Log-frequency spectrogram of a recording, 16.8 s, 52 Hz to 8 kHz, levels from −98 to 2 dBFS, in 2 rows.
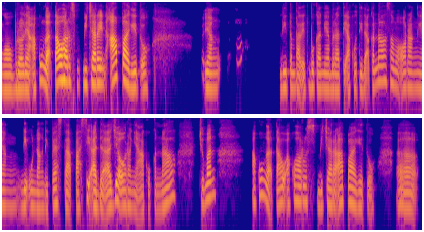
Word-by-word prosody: ngobrol 155 Hz, +1 st, -1 dB
yang 160 Hz, -1 st, +1 dB
aku 165 Hz, +8 st, -3 dB
nggak -, -, +5 dB
tahu 225 Hz, -, +12 dB
harus 225 Hz, -3 st, +6 dB, 0.2 s
bicarain 200 Hz, +1 st, +5 dB
apa, 265 Hz, -5 st, +9 dB
gitu. 165 Hz, -1 st, -2 dB, 1.1 s
Yang 165 Hz, -1 st, -2 dB
a -, -, -72 dB, 1.1 s
di 170 Hz, +1 st, -4 dB
tempat 165 Hz, -2 st, -4 dB
itu 155 Hz, -, -15 dB
bukannya 165 Hz, -1 st, -4 dB
berarti 155 Hz, -1 st, -4 dB
aku 165 Hz, -, -7 dB
tidak 160 Hz, 0 st, -7 dB
kenal 225 Hz, +5 st, -3 dB
sama 205 Hz, -5 st, -7 dB
orang 170 Hz, -1 st, -4 dB
yang 160 Hz, 0 st, -11 dB
diundang 150 Hz, -2 st, -6 dB
di 140 Hz, -, -11 dB
pesta. 165 Hz, -1 st, -4 dB
Pasti 140 Hz, +1 st, -6 dB
ada 150 Hz, -3 st, +1 dB
aja 150 Hz, +8 st, +2 dB
orang 150 Hz, -1 st, -3 dB
yang 115 Hz, -, -7 dB
aku 135 Hz, +1 st, -16 dB
kenal. 165 Hz, -, -6 dB, 0.5 s
Cuman, 220 Hz, +9 st, -1 dB, 0.7 s
aku 255 Hz, +1 st, -6 dB
nggak 210 Hz, -, -4 dB
tahu 175 Hz, +2 st, -1 dB
aku 170 Hz, -, -9 dB
harus 185 Hz, -1 st, -6 dB
bicara 160 Hz, +3 st, -3 dB
apa 180 Hz, -2 st, -2 dB
gitu. 150 Hz, -1 st, -11 dB, 0.4 s
Eee 140 Hz, -1 st, -5 dB
165 Hz, 150 wpm, -23 LUFS, 155-185 Hz, 1.1 s, tahu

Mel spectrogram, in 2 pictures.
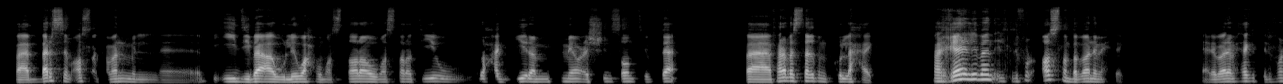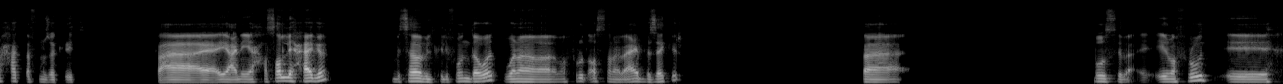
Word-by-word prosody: فبارسم 110 Hz, +1 st, +3 dB
أصلًا -, -, -7 dB
كمان 130 Hz, +3 st, -1 dB
من 125 Hz, -, -6 dB
ال 105 Hz, 0 st, -16 dB
بإيدي 135 Hz, -2 st, -2 dB
بقى 125 Hz, -2 st, +8 dB
ولوّح 120 Hz, +2 st, +1 dB
ومسطرة، 115 Hz, +3 st, -1 dB
ومسطرة 120 Hz, +1 st, -3 dB
تي، 140 Hz, +3 st, -6 dB
ولوحة 130 Hz, +1 st, -6 dB
كبيرة 125 Hz, +1 st, -2 dB
120 135 Hz, 0 st, -4 dB
سَنتي 135 Hz, -1 st, -5 dB
وبتاع. 140 Hz, +4 st, 0 dB, 0.7 s
ف 120 Hz, -, +5 dB
فأنا 115 Hz, +6 st, +7 dB
باستخدم 160 Hz, -3 st, +1 dB
كل 135 Hz, 0 st, -2 dB
حاجة. -, -, -7 dB, 0.6 s
فغالبًا، 230 Hz, +10 st, +8 dB
التليفون 145 Hz, -10 st, -6 dB
أصلًا 215 Hz, +1 st, +1 dB
بابقى 130 Hz, +3 st, +2 dB
أنا 130 Hz, -, -1 dB
محتاجه، 120 Hz, -, -14 dB, 0.7 s
يعني 115 Hz, -, -7 dB
بابقى 125 Hz, +3 st, +3 dB
أنا 135 Hz, -, +3 dB
محتاج 145 Hz, +3 st, -1 dB
التليفون 140 Hz, 0 st, -12 dB
حتى 150 Hz, -2 st, -8 dB
في 120 Hz, 0 st, -21 dB
مذاكرتي. 110 Hz, 0 st, -12 dB, 0.7 s
فيعني 110 Hz, +2 st, +2 dB
حصل 140 Hz, +6 st, -1 dB
لي 160 Hz, -, +3 dB
حاجة، 155 Hz, +7 st, +3 dB, 0.6 s
بسبب 145 Hz, -2 st, +1 dB
التليفون 120 Hz, +4 st, -8 dB
دوّة 145 Hz, +8 st, 0 dB
وأنا 120 Hz, -2 st, -1 dB
المفروض 125 Hz, +5 st, -12 dB
أصلًا 135 Hz, -4 st, -9 dB
أبقى 110 Hz, 0 st, -5 dB
قاعد 130 Hz, +1 st, -1 dB
باذاكر. 125 Hz, +2 st, -7 dB, 1.8 s
ف -, -, -2 dB, 2.3 s
بُص 135 Hz, -2 st, -5 dB
بقى، 110 Hz, -2 st, -13 dB
المفروض 160 Hz, +10 st, -3 dB, 0.2 s
آآ، 120 Hz, -1 st, -2 dB
130 Hz, 125 wpm, -26 LUFS, 115-140 Hz, 2.3 s, بقى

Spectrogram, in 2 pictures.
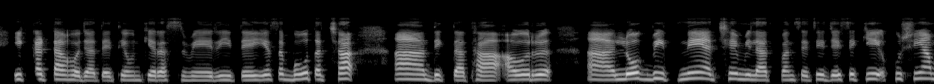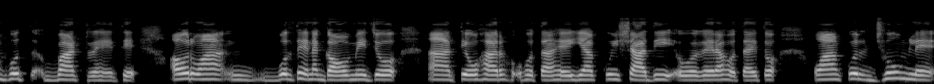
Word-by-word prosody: इकट्ठा 235 Hz, +1 st, +1 dB
हो 200 Hz, -, +3 dB
जाते 185 Hz, 0 st, -2 dB
थे, -, -, -1 dB
उनके 200 Hz, +1 st, -3 dB
रस्में-रीते 195 Hz, 0 st, -3 dB
ये 210 Hz, +2 st, 0 dB
सब 225 Hz, -1 st, -5 dB
बहुत 240 Hz, +3 st, 0 dB
अच्छा 255 Hz, +4 st, +3 dB, 0.5 s
अ, 240 Hz, -1 st, +5 dB
दिखता 205 Hz, -2 st, -1 dB
था। 195 Hz, -2 st, +3 dB, 0.2 s
और 225 Hz, +1 st, +2 dB, 0.5 s
अ, 215 Hz, -1 st, +4 dB
लोग 245 Hz, 0 st, +5 dB
भी 275 Hz, +2 st, +3 dB
इतने 265 Hz, +3 st, +3 dB
अच्छे 255 Hz, +1 st, 0 dB
मिलादपन 210 Hz, -1 st, -1 dB
से 200 Hz, -, -3 dB
थे 230 Hz, -, +1 dB
जैसे 225 Hz, +2 st, -1 dB
कि 250 Hz, +1 st, 0 dB
खुशियाँ 265 Hz, +1 st, -1 dB
बहुत 255 Hz, +3 st, +1 dB, 0.3 s
बाँट 215 Hz, -3 st, +1 dB
रहे 190 Hz, -1 st, -4 dB
थे -, -, -2 dB, 0.5 s
और 260 Hz, +1 st, +5 dB
वहाँ 240 Hz, -1 st, +2 dB
उम, 215 Hz, -4 st, -8 dB, 0.2 s
बोलते 240 Hz, +3 st, +2 dB
हैं 250 Hz, -, +3 dB
ना 235 Hz, -, +1 dB, 0.2 s
गाँव 205 Hz, +1 st, +1 dB
में 225 Hz, -1 st, 0 dB
जो 220 Hz, +2 st, +2 dB, 0.4 s
अ, 225 Hz, -1 st, +3 dB
त्योहार 225 Hz, -1 st, +2 dB, 0.2 s
होता 210 Hz, -2 st, 0 dB
है 200 Hz, -, +2 dB
या 215 Hz, 0 st, +1 dB
कोई 235 Hz, 0 st, -2 dB
शादी 215 Hz, 0 st, +2 dB
वगैरह 205 Hz, +1 st, +1 dB
होता 195 Hz, +1 st, -4 dB
है 195 Hz, -, 0 dB
तो 215 Hz, -, -2 dB, 0.4 s
वहाँ 230 Hz, +1 st, +2 dB
को 255 Hz, -, +5 dB
ल 220 Hz, -5 st, -4 dB
झूम 275 Hz, 0 st, 0 dB
ले 230 Hz, -3 st, +1 dB
220 Hz, 175 wpm, -23 LUFS, 205-240 Hz, 0.5 s, अ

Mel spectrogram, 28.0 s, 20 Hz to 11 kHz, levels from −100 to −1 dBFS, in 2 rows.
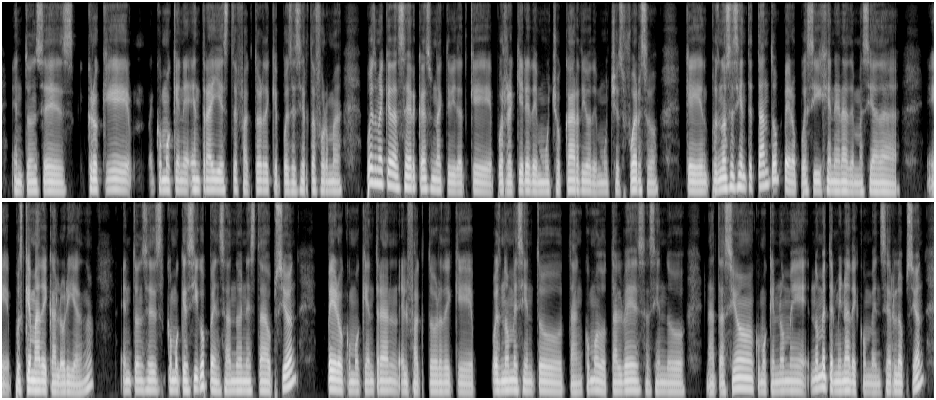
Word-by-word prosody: entonces, 105 Hz, 0 st, 0 dB, 0.2 s
creo 120 Hz, -2 st, +2 dB
que 120 Hz, -2 st, 0 dB, 0.4 s
como 120 Hz, -1 st, +1 dB
que -, -, -3 dB
en 115 Hz, -, -1 dB
entra 120 Hz, +2 st, 0 dB
ahí 120 Hz, 0 st, +3 dB
este 120 Hz, +1 st, -2 dB
factor 115 Hz, +1 st, -2 dB
de 115 Hz, -, 0 dB
que, 105 Hz, -, -5 dB
pues, 105 Hz, -1 st, -2 dB
de 105 Hz, -, -1 dB
cierta 115 Hz, +2 st, -2 dB
forma, 110 Hz, 0 st, -2 dB, 0.3 s
pues 205 Hz, -, +3 dB
me 190 Hz, -1 st, +3 dB
queda 170 Hz, -4 st, +4 dB
cerca, 140 Hz, 0 st, +2 dB
es 130 Hz, 0 st, 0 dB
una 125 Hz, -1 st, +1 dB
actividad 100 Hz, -3 st, -2 dB
que, 100 Hz, -3 st, -1 dB
pues 105 Hz, 0 st, -2 dB
requiere 110 Hz, +2 st, +1 dB
de 105 Hz, -1 st, 0 dB
mucho 105 Hz, -1 st, -2 dB
cardio, 115 Hz, -2 st, +1 dB
de 95 Hz, -, -4 dB
mucho 100 Hz, +1 st, -5 dB
esfuerzo, 115 Hz, 0 st, -1 dB, 0.4 s
que, 105 Hz, -1 st, +2 dB
pues 115 Hz, +1 st, 0 dB
no 135 Hz, +1 st, +5 dB
se 150 Hz, +1 st, +2 dB
siente 145 Hz, -1 st, +1 dB
tanto, 160 Hz, -6 st, +1 dB
pero, 105 Hz, -3 st, 0 dB
pues 105 Hz, 0 st, -3 dB
sí 110 Hz, 0 st, -1 dB
genera 110 Hz, 0 st, +1 dB
demasiada, 100 Hz, 0 st, -1 dB, 0.4 s
eh, -, -, -5 dB
pues 110 Hz, -, 0 dB
quema 115 Hz, -2 st, +7 dB
de 110 Hz, -2 st, +4 dB
calorías, 95 Hz, -2 st, +1 dB
¿no?, 150 Hz, -, -2 dB, 0.4 s
entonces, 115 Hz, 0 st, -1 dB
como 115 Hz, -2 st, 0 dB
que 115 Hz, -, +3 dB
sigo 135 Hz, +8 st, +2 dB
pensando 110 Hz, -2 st, +1 dB
en 110 Hz, -, +2 dB
esta 110 Hz, 0 st, +1 dB
opción, 160 Hz, -, +2 dB, 0.4 s
pero 120 Hz, -3 st, +6 dB
como 105 Hz, 0 st, -2 dB
que 110 Hz, -, -2 dB
entran 110 Hz, 0 st, 0 dB
el 105 Hz, 0 st, -2 dB
factor 105 Hz, +1 st, -2 dB
de 105 Hz, 0 st, 0 dB
que, 95 Hz, -1 st, -3 dB, 0.2 s
pues, 110 Hz, -1 st, +1 dB
no 115 Hz, +1 st, +4 dB
me 115 Hz, -1 st, +2 dB
siento 110 Hz, -2 st, 0 dB
tan 95 Hz, +1 st, -4 dB
cómodo 110 Hz, -1 st, 0 dB
tal 105 Hz, 0 st, -2 dB
vez 115 Hz, 0 st, +1 dB
haciendo 100 Hz, -1 st, -2 dB, 0.3 s
natación, 125 Hz, +8 st, +2 dB
como 105 Hz, -1 st, -4 dB
que 105 Hz, -, -4 dB
no 110 Hz, +1 st, -1 dB
me 110 Hz, -3 st, -1 dB
no 125 Hz, -, 0 dB
me 145 Hz, 0 st, +4 dB
termina 115 Hz, -2 st, +2 dB
de 105 Hz, -2 st, 0 dB
convencer 95 Hz, +1 st, -4 dB
la 105 Hz, -, +3 dB
opción, -, -, -1 dB
110 Hz, 185 wpm, -21 LUFS, 105-115 Hz, 0.4 s, quema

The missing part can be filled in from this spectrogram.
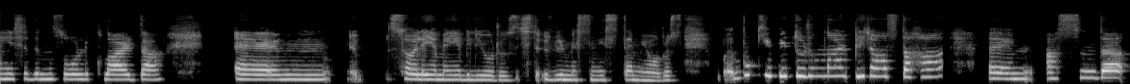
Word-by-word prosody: yaşadığımız 245 Hz, 0 st, -1 dB
zorluklarda, 235 Hz, -1 st, +1 dB, 0.7 s
emm, 225 Hz, -1 st, +2 dB
eee, 245 Hz, -, -9 dB, 0.6 s
söyleyemeyebiliyoruz, 220 Hz, -5 st, 0 dB
işte, -, -, -8 dB
üzülmesini 215 Hz, -2 st, -2 dB
istemiyoruz. 200 Hz, -2 st, -4 dB, 0.4 s
B 305 Hz, -, 0 dB
e, 295 Hz, -, +2 dB
bu 440 Hz, 0 st, +1 dB
gibi 390 Hz, -1 st, +5 dB
durumlar 385 Hz, 0 st, +2 dB
biraz 370 Hz, 0 st, +3 dB
daha, 345 Hz, +2 st, +1 dB, 0.5 s
emm, 260 Hz, -1 st, +2 dB, 0.2 s
aslında 310 Hz, +3 st, +2 dB
240 Hz, 90 wpm, -20 LUFS, 225-310 Hz, 0.7 s, gibi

